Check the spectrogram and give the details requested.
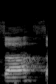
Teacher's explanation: सा में वत्सर्ग की सहायता ली जाती है।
